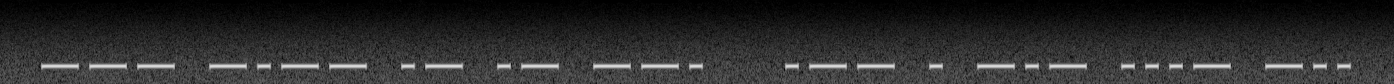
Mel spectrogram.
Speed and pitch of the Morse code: 10 wpm, 860 Hz

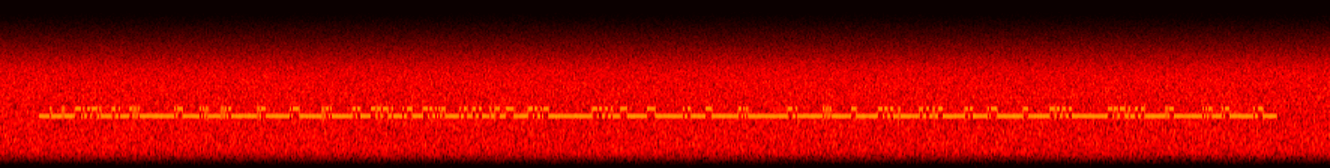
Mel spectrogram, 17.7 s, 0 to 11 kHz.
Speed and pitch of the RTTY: 45.45 baud, 170 Hz shift, 1120 Hz centre

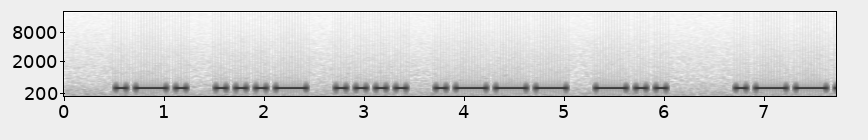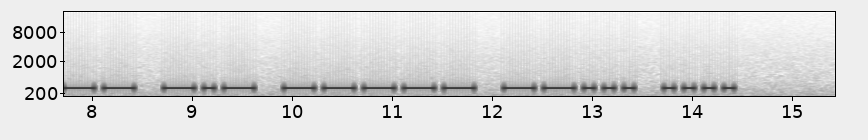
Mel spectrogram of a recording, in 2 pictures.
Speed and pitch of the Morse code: 12 wpm, 470 Hz

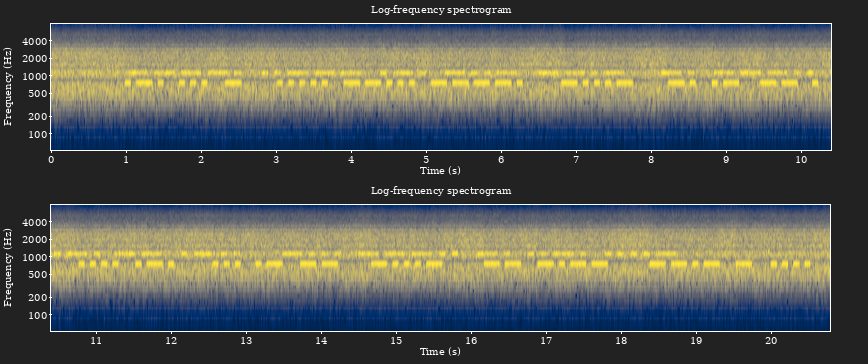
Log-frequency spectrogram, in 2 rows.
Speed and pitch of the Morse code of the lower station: 16 wpm, 750 Hz

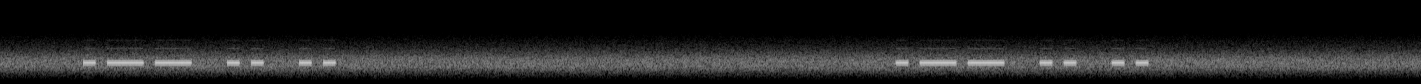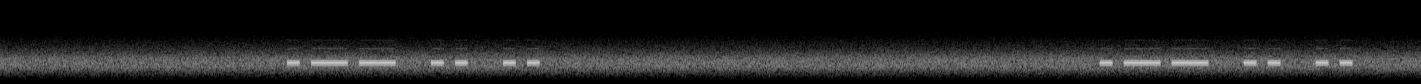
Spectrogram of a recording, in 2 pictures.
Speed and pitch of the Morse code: 10 wpm, 1020 Hz

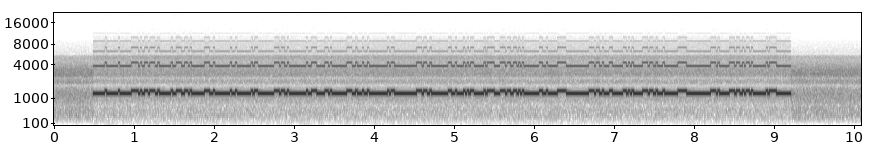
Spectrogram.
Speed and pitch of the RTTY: 45.45 baud, 170 Hz shift, 1360 Hz centre

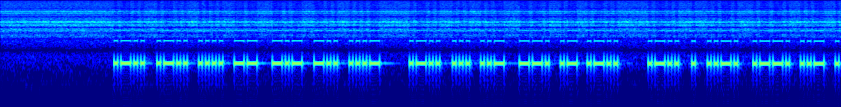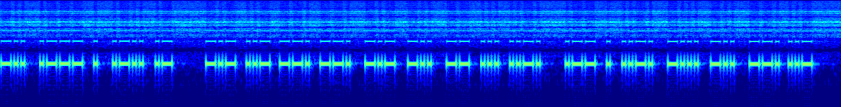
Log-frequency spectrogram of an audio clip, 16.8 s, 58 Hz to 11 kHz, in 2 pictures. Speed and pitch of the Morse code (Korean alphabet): 35 wpm, 490 Hz

